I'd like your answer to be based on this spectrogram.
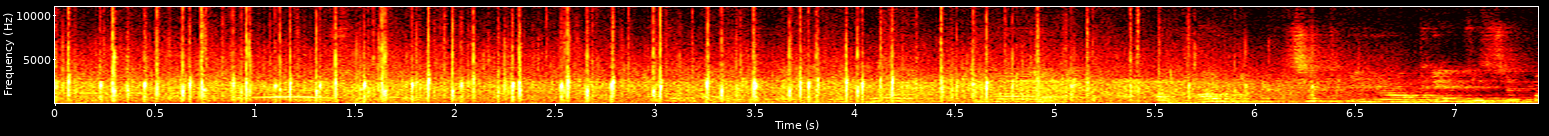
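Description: An audience applauds at a talk between two speakers about fan appreciation. Dense, sustained clapping runs for several seconds, then tapers off, with voices murmuring underneath.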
